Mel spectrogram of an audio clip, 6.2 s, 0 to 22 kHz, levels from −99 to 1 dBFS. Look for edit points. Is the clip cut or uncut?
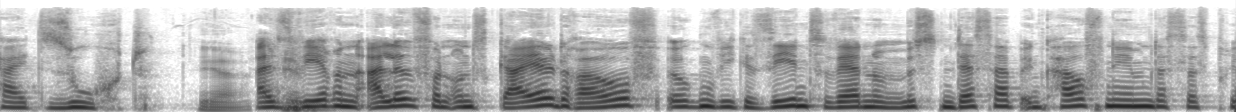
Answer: cut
